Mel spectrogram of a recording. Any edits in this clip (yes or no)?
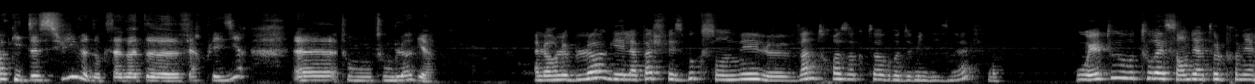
yes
